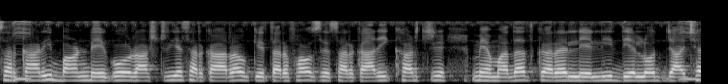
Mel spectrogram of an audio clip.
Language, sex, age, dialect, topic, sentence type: Maithili, female, 36-40, Angika, banking, statement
